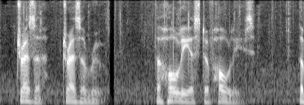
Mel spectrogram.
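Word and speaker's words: Djeseru: Jezeru. Say it slowly if you like. The syllables are round and soft. Drezeru.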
